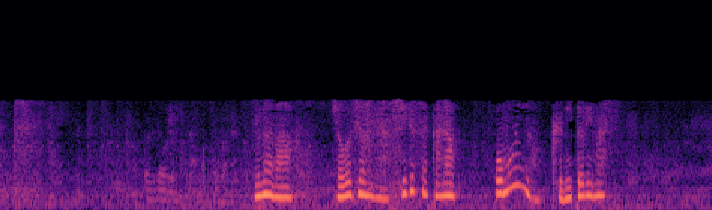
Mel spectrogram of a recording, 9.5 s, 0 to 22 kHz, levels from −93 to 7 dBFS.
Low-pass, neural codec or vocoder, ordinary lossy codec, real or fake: 3.6 kHz; codec, 16 kHz, 1.1 kbps, Voila-Tokenizer; MP3, 16 kbps; fake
